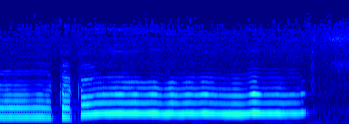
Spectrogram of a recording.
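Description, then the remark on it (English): A voice imitates a trumpet with a loud, brassy buzzing tone: a quick stuttered start, then one long steady note held for about two seconds before it cuts off. “That wasn't a trumpet. That was me. I'm that talented.”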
